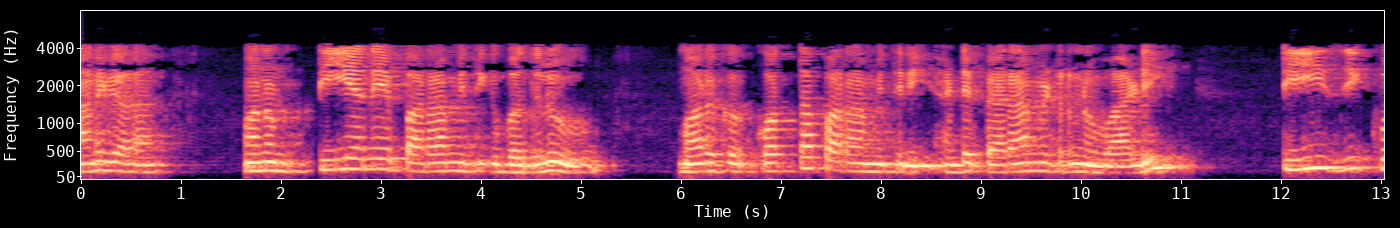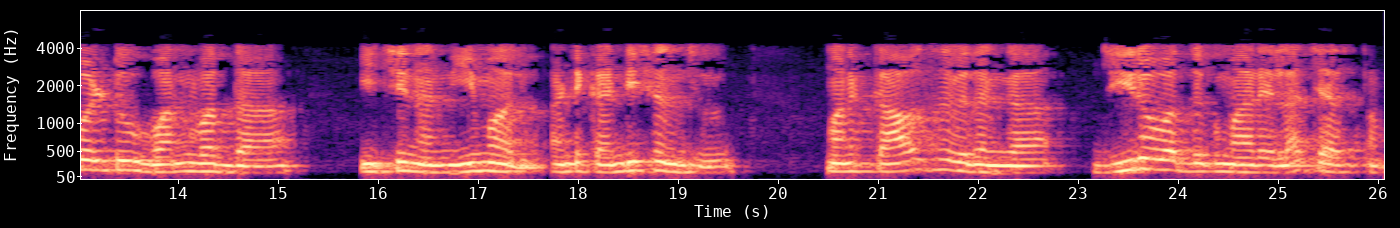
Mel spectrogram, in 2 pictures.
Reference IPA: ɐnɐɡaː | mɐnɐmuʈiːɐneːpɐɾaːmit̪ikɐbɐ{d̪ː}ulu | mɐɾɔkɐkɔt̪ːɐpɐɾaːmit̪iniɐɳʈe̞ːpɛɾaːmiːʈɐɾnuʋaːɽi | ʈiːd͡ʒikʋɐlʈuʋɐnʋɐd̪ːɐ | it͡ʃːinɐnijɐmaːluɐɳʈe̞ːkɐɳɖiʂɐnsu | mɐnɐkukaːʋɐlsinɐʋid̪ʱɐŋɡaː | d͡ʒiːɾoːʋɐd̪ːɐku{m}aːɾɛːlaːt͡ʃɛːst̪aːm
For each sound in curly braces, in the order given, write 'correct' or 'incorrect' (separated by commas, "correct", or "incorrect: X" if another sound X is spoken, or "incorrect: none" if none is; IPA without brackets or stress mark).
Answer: incorrect: d̪, correct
